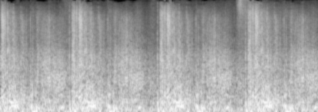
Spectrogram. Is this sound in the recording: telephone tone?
no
